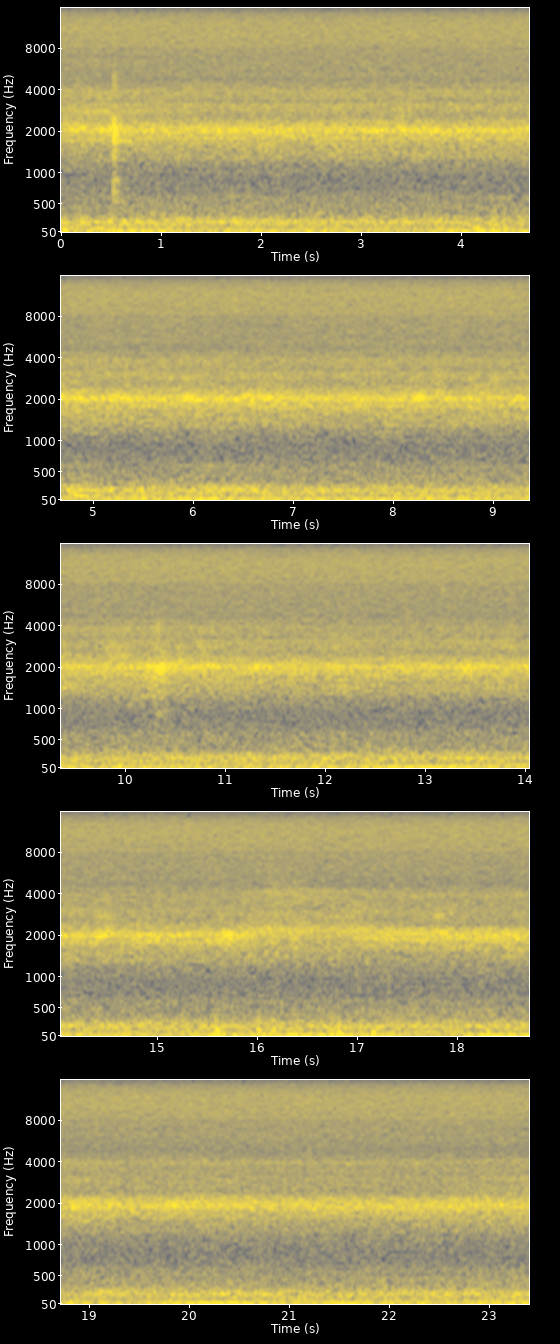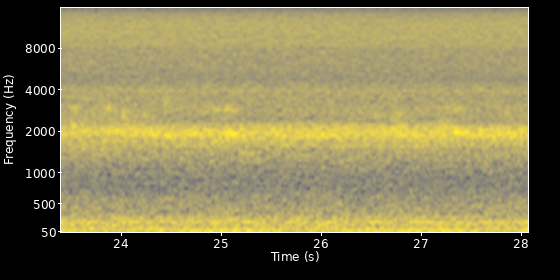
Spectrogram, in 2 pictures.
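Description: Steady background hiss and low hum with a faint constant high whine, with no distinct sound events: microphone and room noise on a live video call.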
